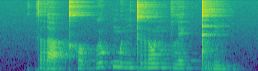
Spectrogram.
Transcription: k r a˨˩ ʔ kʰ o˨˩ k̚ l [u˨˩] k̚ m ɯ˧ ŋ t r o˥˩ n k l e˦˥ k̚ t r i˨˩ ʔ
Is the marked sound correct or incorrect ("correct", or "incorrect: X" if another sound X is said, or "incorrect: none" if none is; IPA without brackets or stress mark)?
incorrect: u˦˥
